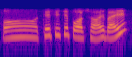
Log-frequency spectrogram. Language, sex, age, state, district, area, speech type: Nepali, female, 30-45, West Bengal, Alipurduar, urban, conversation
